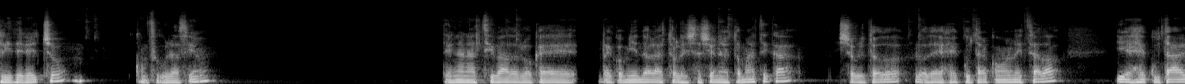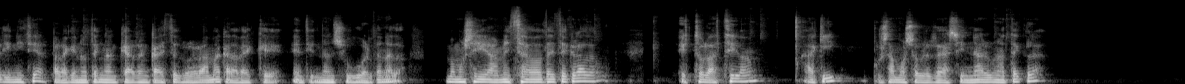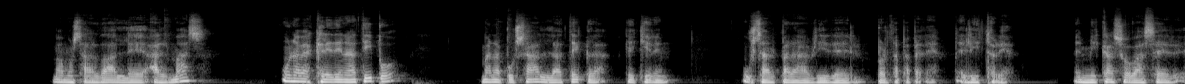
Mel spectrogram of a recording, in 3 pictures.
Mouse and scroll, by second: 0.4 right click, 0.8 click, 5.0 click, 7.1-8.1 drag, 9.0-10.6 drag, 12.5-14.0 drag, 17.7 click, 19.3 click, 21.8-22.7 drag, 25.2 click.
